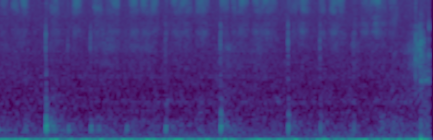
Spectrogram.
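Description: Stylus writing on a tablet screen: faint, irregular scratching strokes and light taps as words are handwritten.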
